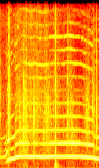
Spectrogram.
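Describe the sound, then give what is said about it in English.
A coyote lets out one long, loud howl that rises quickly, then holds a steady, clear pitch for about two seconds before dipping slightly at the end, with a brief low thump midway. “I heard that, Coyote.”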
